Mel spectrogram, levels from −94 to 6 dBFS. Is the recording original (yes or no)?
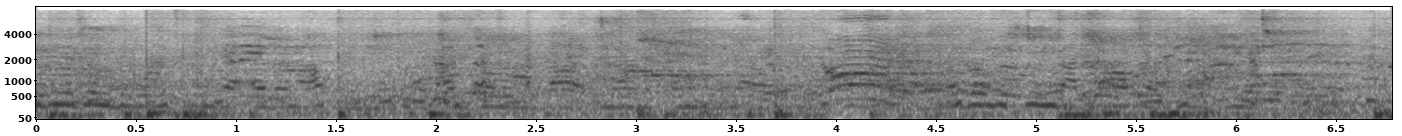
no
